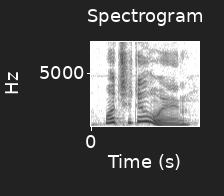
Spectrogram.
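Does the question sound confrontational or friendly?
friendly. It is asked in a friendly, casual tone. It is a simple request for information.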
